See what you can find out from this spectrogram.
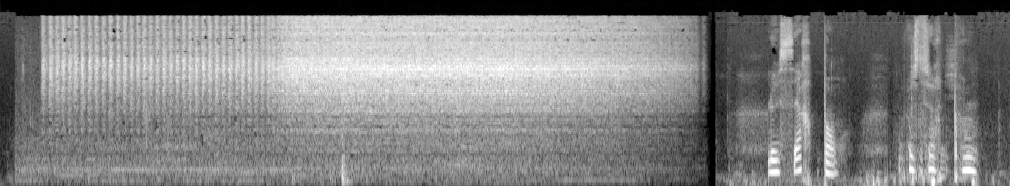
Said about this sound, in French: Le serpent.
